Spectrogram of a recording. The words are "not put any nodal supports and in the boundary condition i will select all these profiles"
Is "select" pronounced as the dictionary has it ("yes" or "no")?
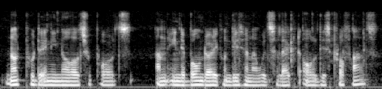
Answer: yes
